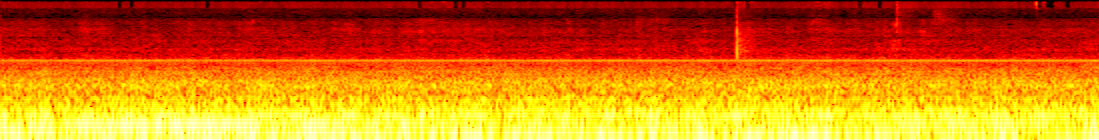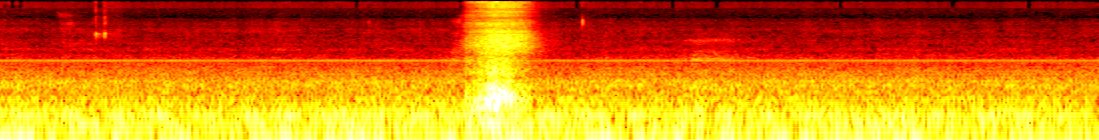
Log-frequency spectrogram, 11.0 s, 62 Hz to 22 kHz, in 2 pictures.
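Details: Allergy sufferer about 10-15 minutes after waking from a nap, allergies worsening with the weather: a single sharp sneeze in a quiet room with steady background hum; sneeze.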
